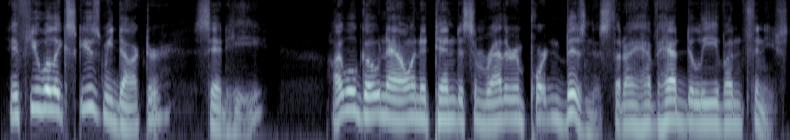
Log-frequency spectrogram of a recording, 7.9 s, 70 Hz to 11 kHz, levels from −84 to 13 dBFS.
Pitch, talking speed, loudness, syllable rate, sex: 145 Hz, 195 wpm, -20 LUFS, 5.6 syllables/s, male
